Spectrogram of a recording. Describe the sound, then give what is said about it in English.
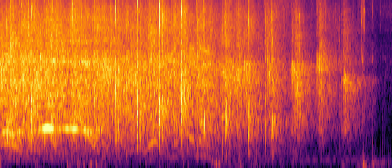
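An audience claps to welcome a kids' pastor onstage: dense, continuous applause that stays full, then thins into scattered claps toward the end. “Would you put your hands together and help me welcome our kids' pastor”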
